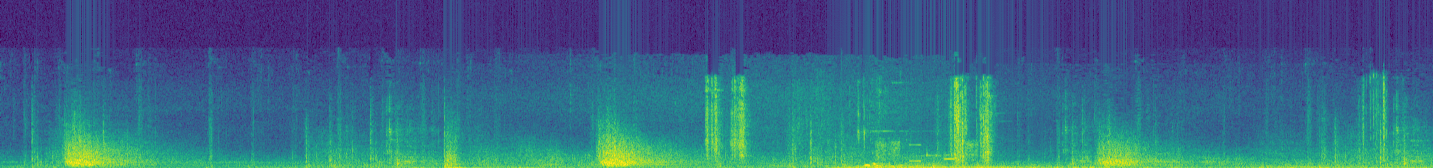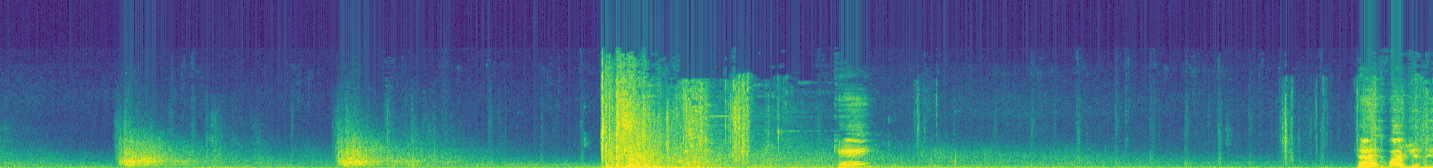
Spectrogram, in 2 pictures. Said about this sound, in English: There is somebody over here shooting.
